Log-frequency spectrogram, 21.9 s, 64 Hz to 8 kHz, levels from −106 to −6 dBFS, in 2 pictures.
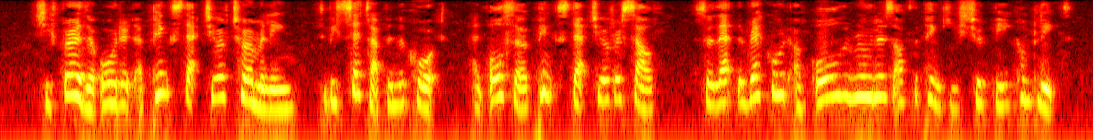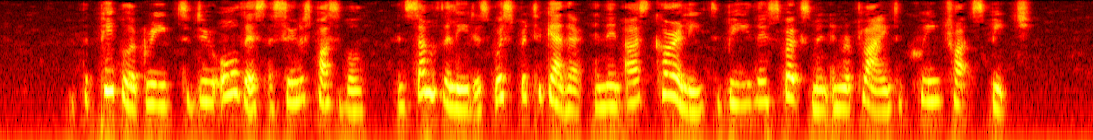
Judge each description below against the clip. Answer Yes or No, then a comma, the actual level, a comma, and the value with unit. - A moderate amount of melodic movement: No, wide, 6.2 semitones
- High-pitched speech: Yes, high, 240 Hz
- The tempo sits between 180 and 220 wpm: Yes, average, 185 wpm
